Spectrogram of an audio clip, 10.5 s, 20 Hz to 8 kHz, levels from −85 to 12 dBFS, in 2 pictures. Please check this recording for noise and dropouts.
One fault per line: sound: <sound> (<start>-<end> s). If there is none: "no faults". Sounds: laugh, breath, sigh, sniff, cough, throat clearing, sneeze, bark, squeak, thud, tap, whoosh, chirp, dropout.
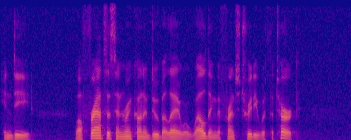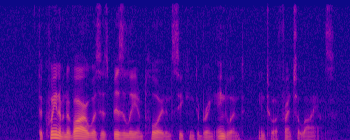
no faults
